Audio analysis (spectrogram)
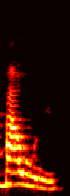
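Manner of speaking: "baúl" as one syllable, "bául"; reading without accent. Shown as a demonstration. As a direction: stress the A of "baúl" and glide into U. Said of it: "Si aquí no hubiera tilde".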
